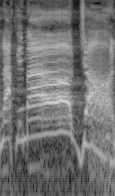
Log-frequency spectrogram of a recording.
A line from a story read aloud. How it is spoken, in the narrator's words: they're hollering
